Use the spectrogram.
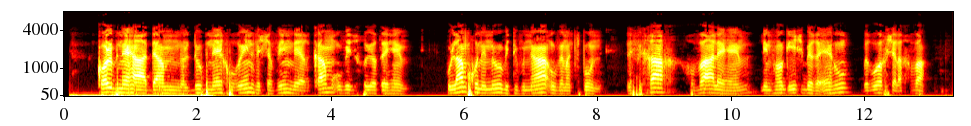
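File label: Hebrew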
